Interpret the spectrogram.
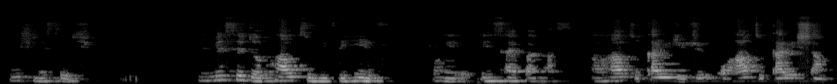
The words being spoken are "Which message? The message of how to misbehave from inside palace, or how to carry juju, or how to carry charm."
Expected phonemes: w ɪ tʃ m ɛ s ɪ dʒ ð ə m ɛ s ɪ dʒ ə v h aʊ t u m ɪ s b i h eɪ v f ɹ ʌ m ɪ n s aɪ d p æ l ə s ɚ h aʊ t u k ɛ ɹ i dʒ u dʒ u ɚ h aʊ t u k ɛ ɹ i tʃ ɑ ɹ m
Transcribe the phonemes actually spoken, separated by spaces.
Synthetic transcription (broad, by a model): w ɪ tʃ m ɛ s ɪ dʒ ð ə m ɛ s ɪ dʒ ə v h aʊ t u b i b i h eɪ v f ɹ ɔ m ɪ n s aɪ d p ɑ n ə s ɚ h aʊ t u k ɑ ɹ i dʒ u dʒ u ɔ h aʊ t u k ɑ ɹ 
